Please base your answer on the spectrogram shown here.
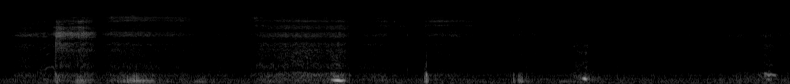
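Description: Soft, irregular noisy breaths with occasional snorts during sleep; puppy snoring.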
